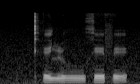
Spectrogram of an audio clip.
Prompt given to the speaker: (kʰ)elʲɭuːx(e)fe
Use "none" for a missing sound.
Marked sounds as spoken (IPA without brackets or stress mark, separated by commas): kʰ, e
